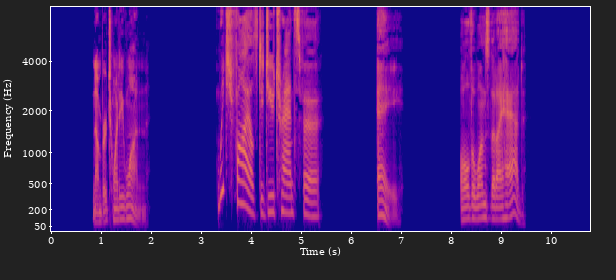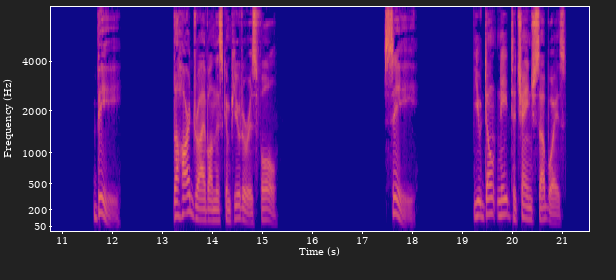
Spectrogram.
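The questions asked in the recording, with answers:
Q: Which files did you transfer?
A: A: All the ones that I had.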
